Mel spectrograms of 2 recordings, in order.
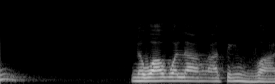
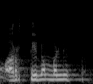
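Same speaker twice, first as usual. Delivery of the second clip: mock dismissive remark; 6 semitones higher, faster than usual. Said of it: "sabi ko".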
